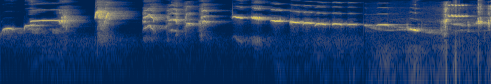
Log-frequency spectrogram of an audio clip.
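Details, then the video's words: Kacer (Oriental magpie-robin) singing short rising whistles, buzzy notes, then a long smoothly descending whistled glide ending in sharp chips, from a masteran recording of fill-ins and bursts. "Masteran Mewah Burung Kacer Full Isian Dan Tembakan"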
